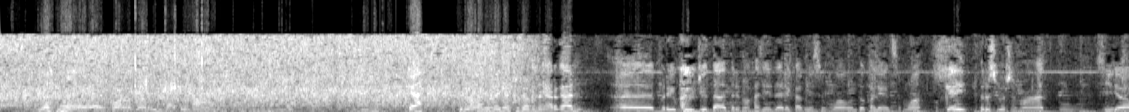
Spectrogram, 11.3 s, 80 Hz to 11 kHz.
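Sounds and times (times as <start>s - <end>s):
applause from many hands clapping: 0.0s - 5.5s
speech: 0.4s - 3.0s, 4.1s - 11.2s
people talking and calling out: 0.4s - 11.2s.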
